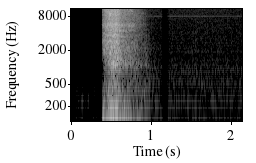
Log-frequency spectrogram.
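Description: A man's sigh: one breathy exhale into the microphone that starts abruptly and fades out within about a second.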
